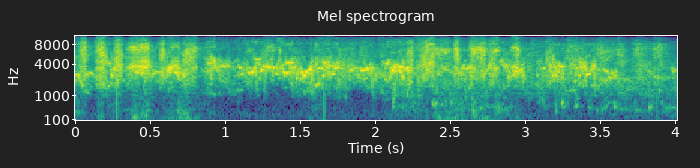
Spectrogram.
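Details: Steady high-pitched twittering from many budgerigars, fast chirps and buzzy warbles merging into a continuous chatter.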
